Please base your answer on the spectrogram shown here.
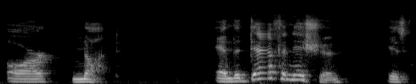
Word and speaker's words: R naught: contagiousness is r naught it's a capital r with a subscript zero but it's pronounced are not and the definition is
